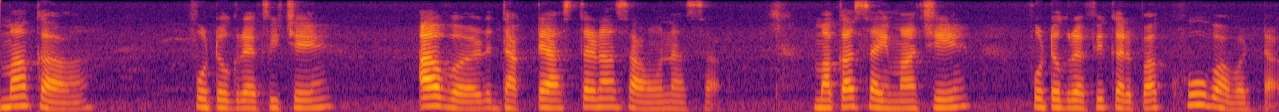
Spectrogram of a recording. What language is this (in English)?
Konkani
